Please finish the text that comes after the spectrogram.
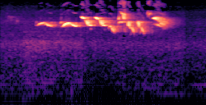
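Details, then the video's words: Double-collared seedeater singing a high, rapid phrase of whistled slurs running into a jumbled trilled ending, lasting around one and a half seconds, with faint background hiss. "CANTO DO PAPA CAPIM"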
